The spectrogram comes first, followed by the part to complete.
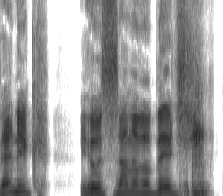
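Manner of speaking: hefty, big, burly strongman voice. A game master voices a strongman calling out from behind the players, large burly voice. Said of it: "a large, burly voice go".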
